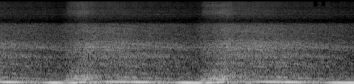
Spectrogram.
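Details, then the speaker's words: BMW E36 Compact 316i 1.9 that won't hold idle and misfires at low rpm regardless of temperature: above 2000 rpm the engine runs smooth and normal. "vemos como por encima de las dos mil vueltas el comportamiento del motor es normal"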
